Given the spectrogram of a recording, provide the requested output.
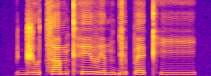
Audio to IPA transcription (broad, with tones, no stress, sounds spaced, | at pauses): d͡ʒ ʊ˨ t͡s a˦ m kʰ e˦ β e˨ m ɡ ɪ˦˨ p ɛ˨ kʰ iː˨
